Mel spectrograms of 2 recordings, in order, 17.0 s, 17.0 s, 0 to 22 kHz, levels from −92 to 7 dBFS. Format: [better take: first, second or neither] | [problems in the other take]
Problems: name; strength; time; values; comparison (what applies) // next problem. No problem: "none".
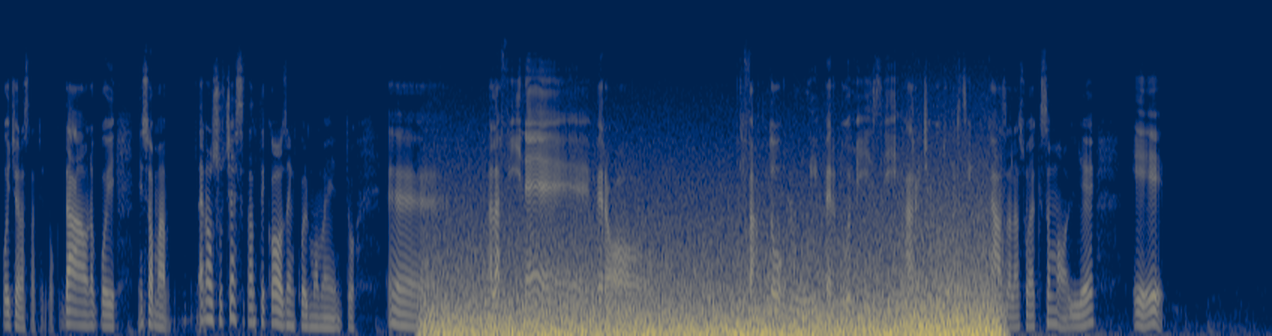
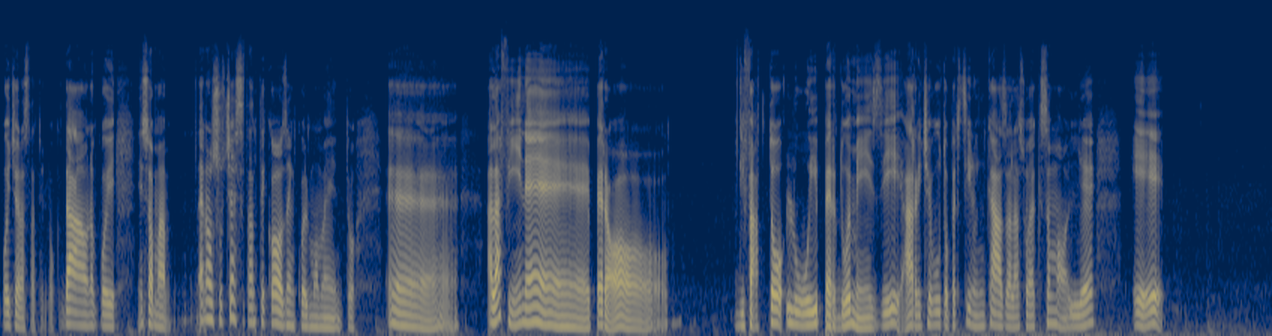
second | wind noise on the microphone; heavy; from 5.5 to 13 s; 4 dB above the speech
